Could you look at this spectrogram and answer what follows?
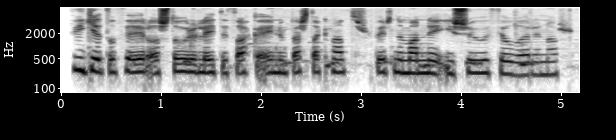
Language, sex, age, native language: Icelandic, female, 16, Icelandic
